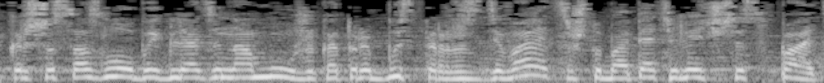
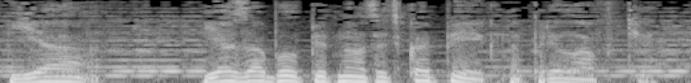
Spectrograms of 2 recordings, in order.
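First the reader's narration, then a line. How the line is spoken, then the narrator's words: Mumbling. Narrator (Russian): бормочет аптекарь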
